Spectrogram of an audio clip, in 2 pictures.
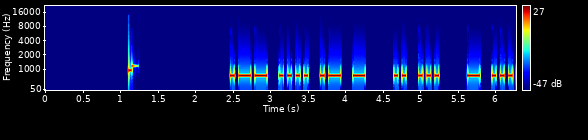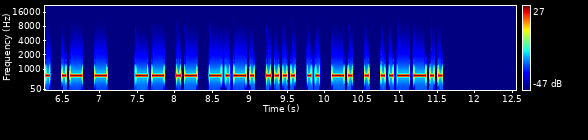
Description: Morse code, heard as a keyed tone, about 22 wpm, 700 Hz. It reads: WHAT IS THAT MACHINE?
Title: Sentences from Top 1000 Words - Review Part 2 - 22wpm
